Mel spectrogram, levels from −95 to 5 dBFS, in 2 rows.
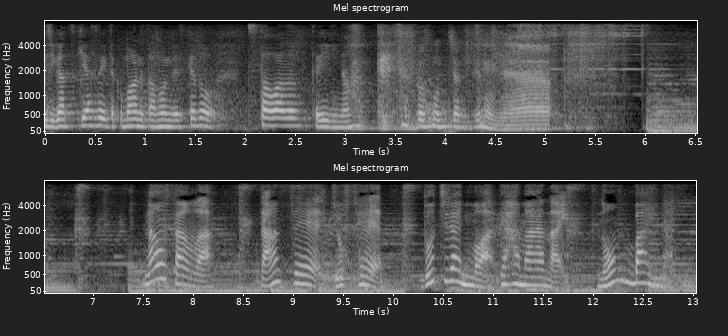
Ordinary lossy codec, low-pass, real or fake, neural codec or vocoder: none; 7.2 kHz; fake; codec, 16 kHz in and 24 kHz out, 1 kbps, XY-Tokenizer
